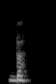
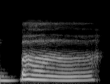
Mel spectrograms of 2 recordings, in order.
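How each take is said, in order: First: The b is said alone with no vowel. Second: The b is followed by an extra vowel. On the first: The speaker calls it right. "We just want B sound, and B sound is this" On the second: The speaker calls it wrong. "don't say ba, because that's really two sounds"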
